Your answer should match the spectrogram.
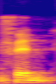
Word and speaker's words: Finn: Yeah, so the name of my YouTube channel is Jonathan Finn Hypnosis.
